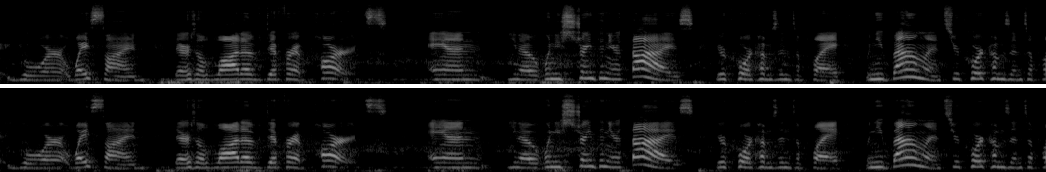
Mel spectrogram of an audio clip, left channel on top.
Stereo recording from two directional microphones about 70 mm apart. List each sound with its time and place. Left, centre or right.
0.3 s a woman's voice: left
